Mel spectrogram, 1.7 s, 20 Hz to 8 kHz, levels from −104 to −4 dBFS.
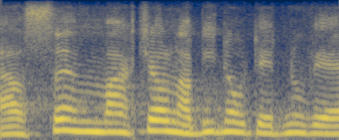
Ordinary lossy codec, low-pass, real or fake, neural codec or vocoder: Opus, 16 kbps; 7.2 kHz; real; none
